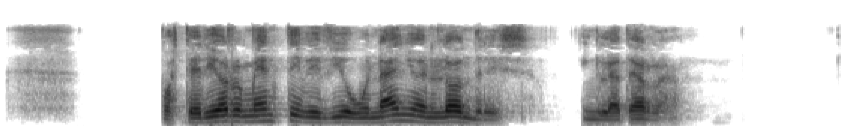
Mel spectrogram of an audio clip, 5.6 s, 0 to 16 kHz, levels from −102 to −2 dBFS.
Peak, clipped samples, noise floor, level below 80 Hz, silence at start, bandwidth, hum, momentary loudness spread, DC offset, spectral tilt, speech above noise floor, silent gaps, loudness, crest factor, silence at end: -2 dBFS; under 0.1%; -79 dBFS; -62 dBFS; 0.2 s; 7.6 kHz; none; 12 LU; under 0.1%; -3 dB/octave; 62 dB; 0.62-0.66 s, 0.82-1.04 s; -18 LUFS; 18 dB; 1.1 s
